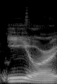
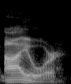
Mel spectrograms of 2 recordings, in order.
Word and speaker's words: Eeyore: also if two e's made an eye noise instead of Eeyore it would be ior no Eeyore isn't spelled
